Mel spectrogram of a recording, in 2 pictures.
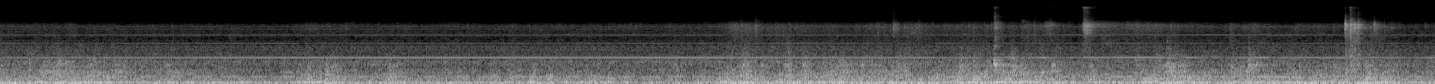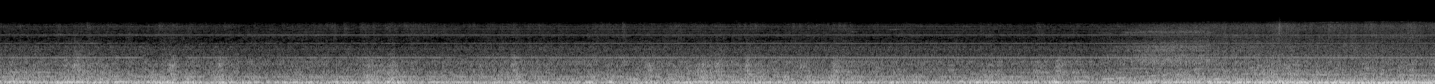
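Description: Train running along the track, heard from inside the carriage: a steady low rumble with a faint steady whine above it. A few sharp clicks or knocks come between about a third and halfway in.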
